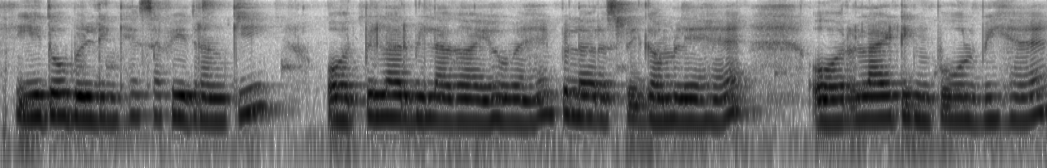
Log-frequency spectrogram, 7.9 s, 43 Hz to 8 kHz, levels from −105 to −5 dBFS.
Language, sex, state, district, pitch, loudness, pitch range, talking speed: Hindi, female, Punjab, Kapurthala, 195 Hz, -16 LUFS, 185-210 Hz, 170 wpm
